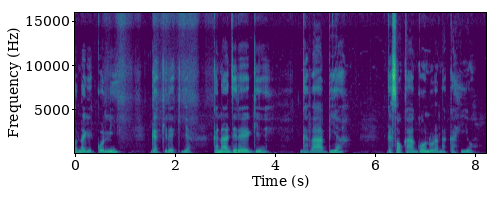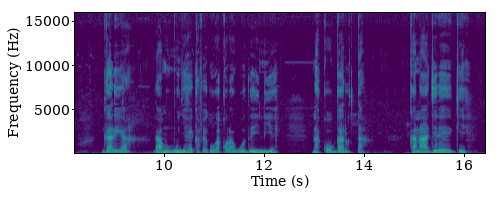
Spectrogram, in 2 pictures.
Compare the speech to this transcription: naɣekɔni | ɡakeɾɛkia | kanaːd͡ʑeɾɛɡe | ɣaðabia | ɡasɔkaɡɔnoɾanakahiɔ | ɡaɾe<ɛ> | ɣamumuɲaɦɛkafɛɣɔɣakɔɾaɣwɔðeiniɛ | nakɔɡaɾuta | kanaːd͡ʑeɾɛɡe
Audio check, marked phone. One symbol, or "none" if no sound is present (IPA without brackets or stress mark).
a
